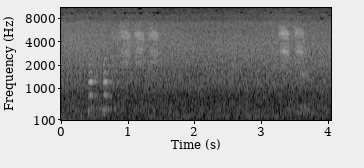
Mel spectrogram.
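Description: Quiet outdoor ambience, a steady faint hiss of air, with small birds chirping faintly in quick groups of two or three notes.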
